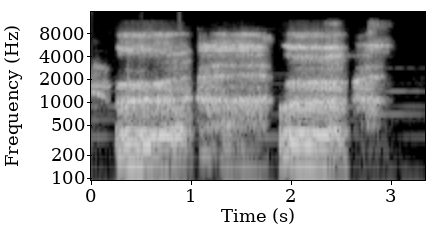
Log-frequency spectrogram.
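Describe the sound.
A person imitates the very strong growl of a creature like a ball of fur at the tip of a bamboo grove, with four rough, guttural bursts in a row, each lasting under a second, delivered forcefully with no ordinary speech.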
